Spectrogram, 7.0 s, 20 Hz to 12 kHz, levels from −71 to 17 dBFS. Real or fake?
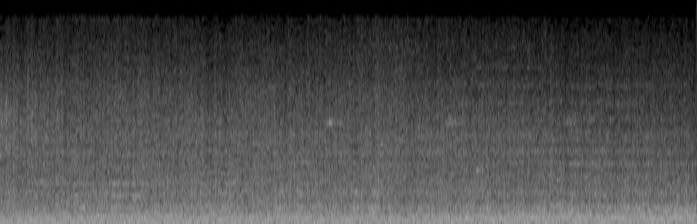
real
